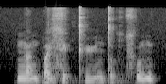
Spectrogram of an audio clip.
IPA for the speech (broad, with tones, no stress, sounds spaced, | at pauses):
ŋ ɐ˨˧ ŋ p ɐ˧ j s ɪ˨˥ k̚ t̪ʰ yː˧ n t̪ ʊ˧ k̚ t͡sʰ ʊ˨ ŋ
